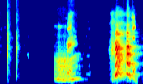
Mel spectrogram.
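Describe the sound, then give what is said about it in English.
A puppy named Goldie growls and grunts in a few short, rough bursts, with a couple of tiny clicks before them and brief pauses between. “Aww, puppy! Your puppy made an appearance in the podcast.”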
